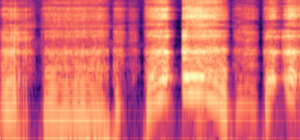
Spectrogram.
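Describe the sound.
A man's voice imitating the raspy, labored breathing of a man in his late fifties in an emergency room waiting room: a few strained, throaty, groaning breaths, voiced and rough, with short gaps between them.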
